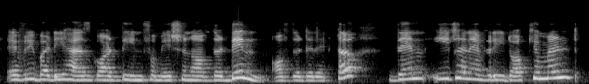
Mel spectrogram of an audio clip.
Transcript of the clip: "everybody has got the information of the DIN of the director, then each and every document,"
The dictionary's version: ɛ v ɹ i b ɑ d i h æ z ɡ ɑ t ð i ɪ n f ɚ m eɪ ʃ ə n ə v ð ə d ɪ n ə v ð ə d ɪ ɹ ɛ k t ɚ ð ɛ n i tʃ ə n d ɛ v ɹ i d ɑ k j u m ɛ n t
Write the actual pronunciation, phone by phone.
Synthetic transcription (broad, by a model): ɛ v ɹ i b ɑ d i h æ z ɡ ɑ t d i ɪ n f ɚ m eɪ ʃ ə n ə v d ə d ɪ n ə v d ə d ɪ ɹ ɛ k t ɚ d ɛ n i tʃ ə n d ɛ v ɹ i d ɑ k j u m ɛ n t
